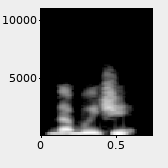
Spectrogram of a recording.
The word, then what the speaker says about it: добычи: Так сказать, бомондом оказались местные вожаки, расселение, снабжение, добычи, опять с ударением на первый слог, и перемещение вместе с женами.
